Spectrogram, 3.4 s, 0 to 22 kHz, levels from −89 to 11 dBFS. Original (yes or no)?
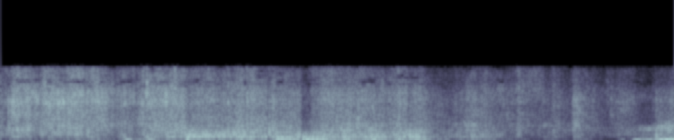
no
